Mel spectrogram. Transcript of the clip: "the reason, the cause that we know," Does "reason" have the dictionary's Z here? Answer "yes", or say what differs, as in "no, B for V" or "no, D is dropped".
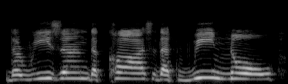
yes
